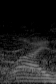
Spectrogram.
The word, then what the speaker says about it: Lie: nope i wanted to express my apologies on the pronunciation guide i was told that i had cooper lie's name wrong he had it on the pronunciation as lay it is a lie so my apologies not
